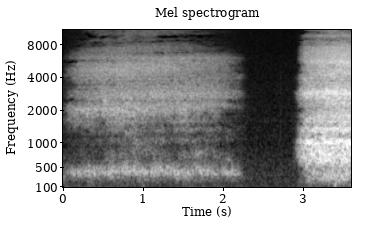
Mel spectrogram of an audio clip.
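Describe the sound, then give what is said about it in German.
Slow, soft breathing during a guided relaxation exercise: one long airy breath of about two seconds, a brief silent pause, then the next breath starting. “Noch einmal einatmen und ausatmen.”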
